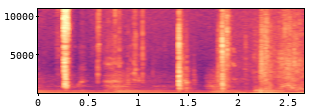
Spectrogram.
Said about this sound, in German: Es hat an der Tür geklopft.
